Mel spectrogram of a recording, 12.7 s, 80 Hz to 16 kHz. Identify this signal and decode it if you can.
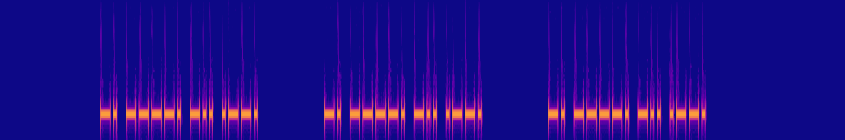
Morse code, heard as a keyed tone, about 25 wpm, 700 Hz. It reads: N9DP N9DP N9DP
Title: USA Call Signs - 4 Characters - Repeated 3x - 25wpm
